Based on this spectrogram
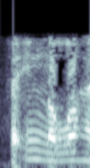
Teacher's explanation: إن حرف غنة مشدد مقدار حركتين · Term: غنة كاملة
